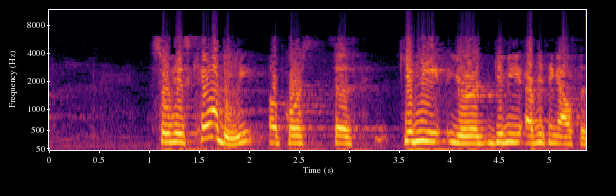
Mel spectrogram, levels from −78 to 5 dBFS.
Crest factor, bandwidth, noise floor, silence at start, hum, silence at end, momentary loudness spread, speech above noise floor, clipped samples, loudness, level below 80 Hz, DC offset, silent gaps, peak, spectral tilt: 8 dB; 7.6 kHz; -41 dBFS; 1.1 s; none; 0 s; 6 LU; 34 dB; 2%; -7 LUFS; -38 dBFS; under 0.1%; none; 0 dBFS; -7.5 dB/octave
